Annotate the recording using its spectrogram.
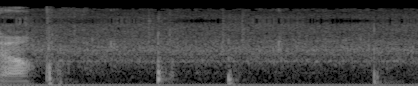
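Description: A block breaks with a short crunching sound.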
